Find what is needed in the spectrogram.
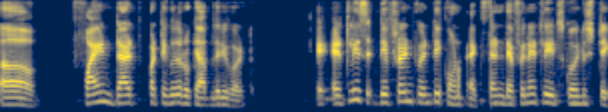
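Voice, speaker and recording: Speaking at a high pitch for a man, he moves at a fairly quick pace with ordinary pitch variation. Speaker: online English teacher. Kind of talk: casual conversation interview.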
